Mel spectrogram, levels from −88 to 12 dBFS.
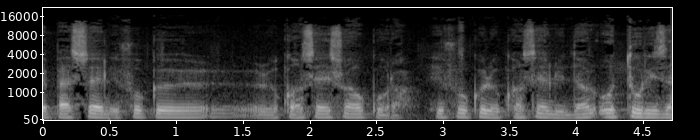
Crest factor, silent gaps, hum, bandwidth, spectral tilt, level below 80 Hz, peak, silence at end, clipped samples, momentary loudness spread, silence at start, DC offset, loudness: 16 dB; none; none; 15 kHz; -4.5 dB/octave; -66 dBFS; -10 dBFS; 0 s; under 0.1%; 11 LU; 0 s; under 0.1%; -27 LUFS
